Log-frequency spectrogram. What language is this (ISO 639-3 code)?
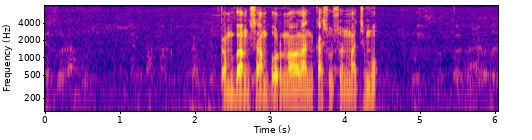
jav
